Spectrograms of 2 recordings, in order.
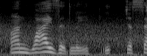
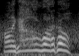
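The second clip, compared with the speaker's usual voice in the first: out of breath; 7 semitones higher, 4 dB louder, much faster than usual. Real, not acted. Panting near the top.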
